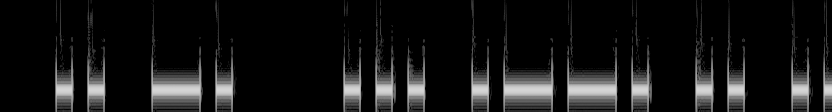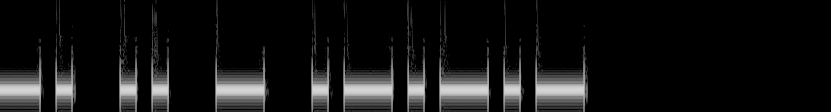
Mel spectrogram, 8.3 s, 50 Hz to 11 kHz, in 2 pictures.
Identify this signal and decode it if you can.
Morse code, heard as a keyed tone, about 15 wpm, 700 Hz. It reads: IN SPIRIT.
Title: Sentences from Top 1400 Words 15wpm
